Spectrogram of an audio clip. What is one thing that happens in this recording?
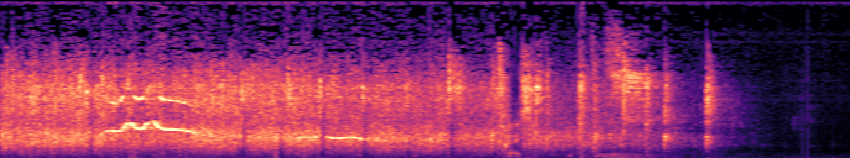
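A large crowd applauds and cheers loudly, then fades away.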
